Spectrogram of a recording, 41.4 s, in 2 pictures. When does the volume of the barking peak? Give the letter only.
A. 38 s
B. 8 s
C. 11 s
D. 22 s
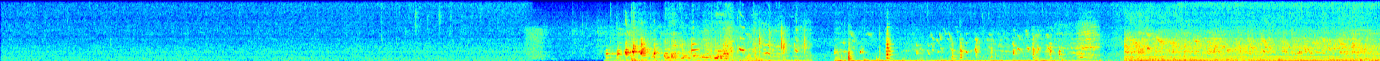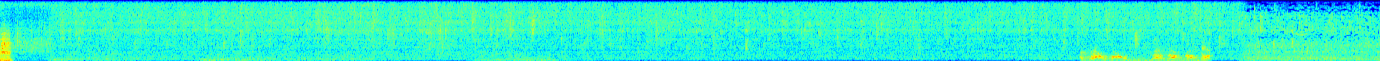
C.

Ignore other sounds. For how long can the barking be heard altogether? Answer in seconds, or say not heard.
4 s.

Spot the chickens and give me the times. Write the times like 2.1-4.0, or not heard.
9.1-20.9.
